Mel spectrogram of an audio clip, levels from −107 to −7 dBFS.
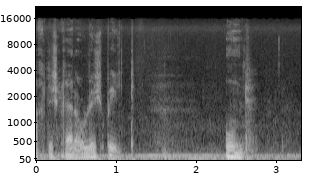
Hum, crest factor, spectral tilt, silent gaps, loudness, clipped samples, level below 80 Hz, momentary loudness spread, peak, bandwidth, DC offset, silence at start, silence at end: none; 18 dB; -6 dB/octave; none; -35 LUFS; under 0.1%; -44 dBFS; 14 LU; -16 dBFS; 16 kHz; under 0.1%; 0 s; 0 s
